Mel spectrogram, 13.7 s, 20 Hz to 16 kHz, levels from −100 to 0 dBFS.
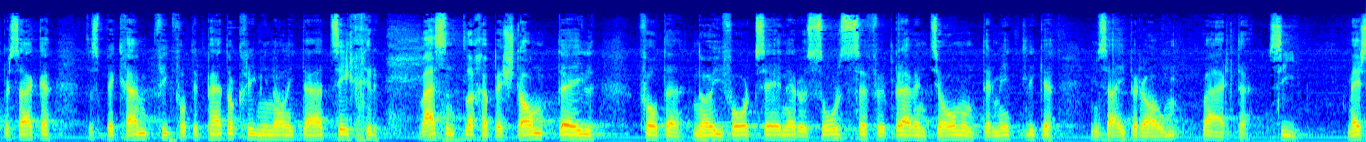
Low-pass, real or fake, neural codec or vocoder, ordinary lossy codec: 14.4 kHz; real; none; MP3, 48 kbps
